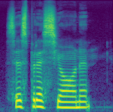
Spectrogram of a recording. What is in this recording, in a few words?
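"s'espressione", Sardinian, female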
